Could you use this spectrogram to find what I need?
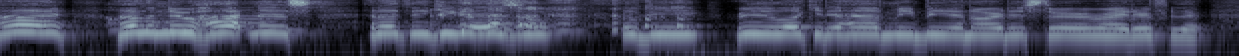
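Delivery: squeaky, very high, cracking little voice. Recalling phoning a studio at seventeen, imitating their own cracked teenage voice. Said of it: "with My little cracked voice".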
